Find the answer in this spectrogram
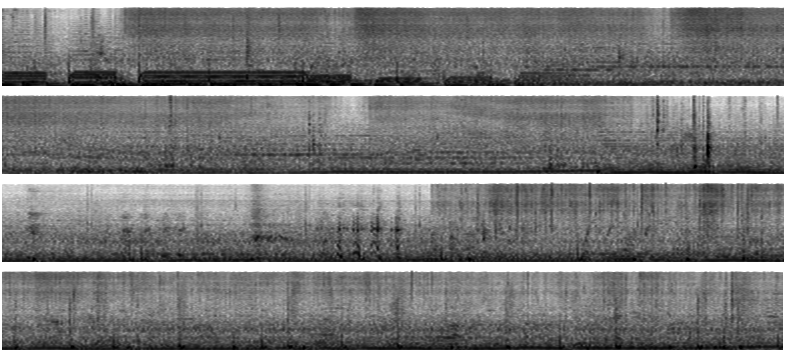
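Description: Beef sizzling on the wire mesh of a charcoal yakiniku grill, a steady crackling hiss, with background music that is loudest in the first few seconds.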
